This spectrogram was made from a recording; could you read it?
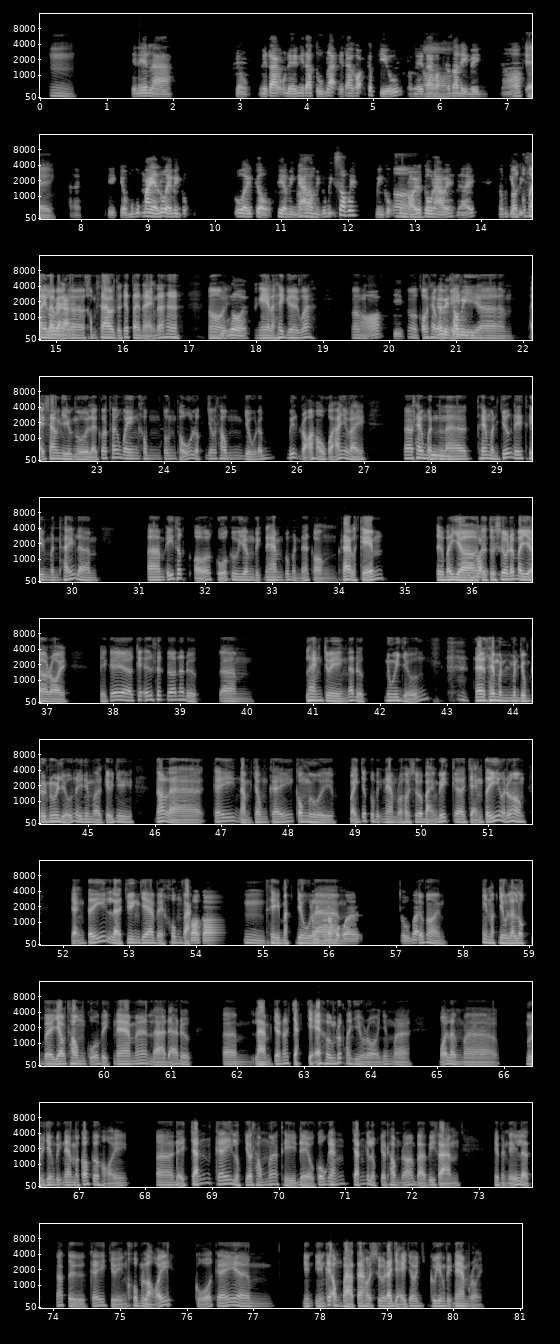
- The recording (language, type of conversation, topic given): Vietnamese, unstructured, Bạn cảm thấy thế nào khi người khác không tuân thủ luật giao thông?
- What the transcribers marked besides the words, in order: other background noise; tapping; chuckle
